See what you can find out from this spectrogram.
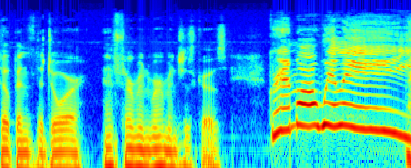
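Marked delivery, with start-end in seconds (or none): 2.7-4.1 loud, very high drawn-out squeal; overjoyed greeting. Retold or imitated. Kid greeting grandma at the door, shrieking with joy. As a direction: shout it gleefully, stretching the words.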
